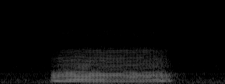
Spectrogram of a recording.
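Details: Sleeping pug: one drawn-out, rattling, buzzy snore lasting just over a second against a quiet room; snoring.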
